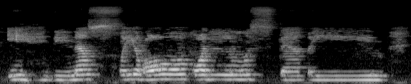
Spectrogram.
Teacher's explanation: huruf H ini hanya keluar dari pangkal tenggorokan ya. Huruf H ini adalah huruf yang paling lemah ya, huruf tipis ya dari huruf-huruf yang lain.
